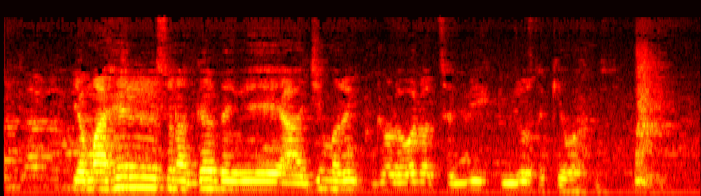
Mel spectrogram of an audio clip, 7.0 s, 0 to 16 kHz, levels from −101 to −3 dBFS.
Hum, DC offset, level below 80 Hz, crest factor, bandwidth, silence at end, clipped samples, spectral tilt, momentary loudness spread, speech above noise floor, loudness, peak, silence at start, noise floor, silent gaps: none; under 0.1%; -60 dBFS; 18 dB; 11.5 kHz; 0.35 s; under 0.1%; -8 dB/octave; 16 LU; 23 dB; -26 LUFS; -8 dBFS; 0.05 s; -48 dBFS; none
